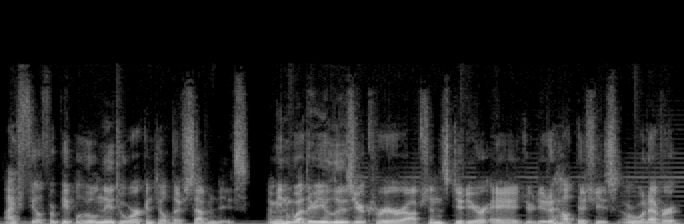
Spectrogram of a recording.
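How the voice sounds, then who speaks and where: A man's voice: medium pitch, fairly bright tone. A man hosting an investing channel, delivering scripted voice-over commentary in an earnest, advisory way. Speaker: dividend investing channel host.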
